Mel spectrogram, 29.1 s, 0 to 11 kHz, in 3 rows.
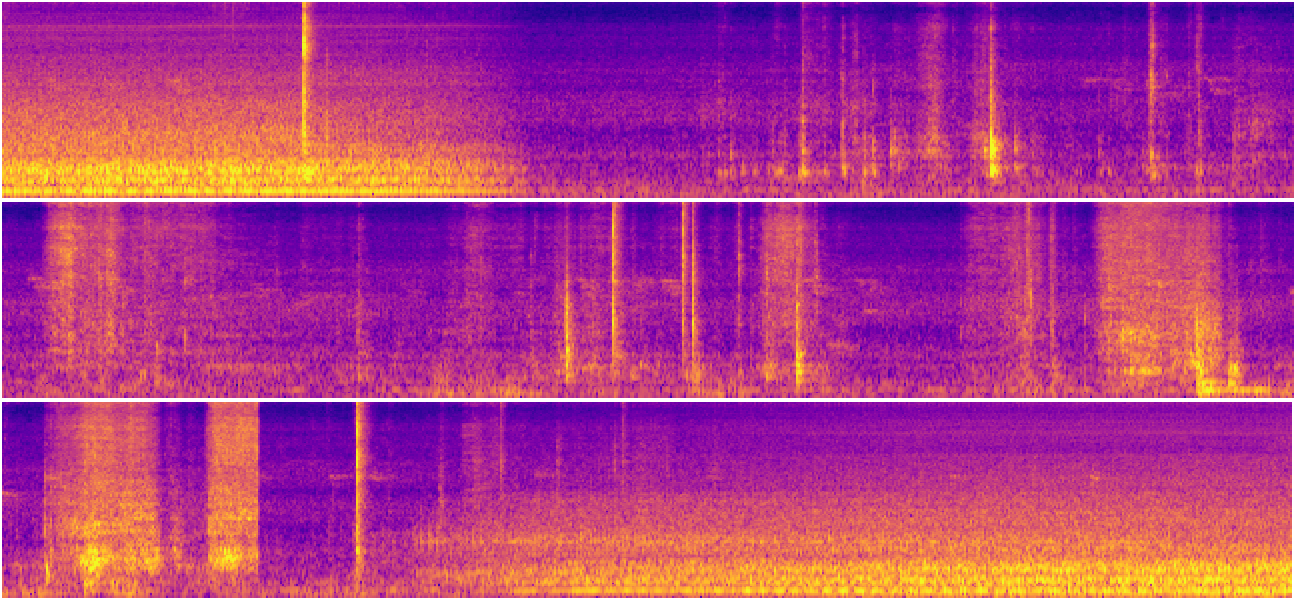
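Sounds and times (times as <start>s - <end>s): small fan motor humming: 0.0s - 4.0s, 22.0s - 29.0s.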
